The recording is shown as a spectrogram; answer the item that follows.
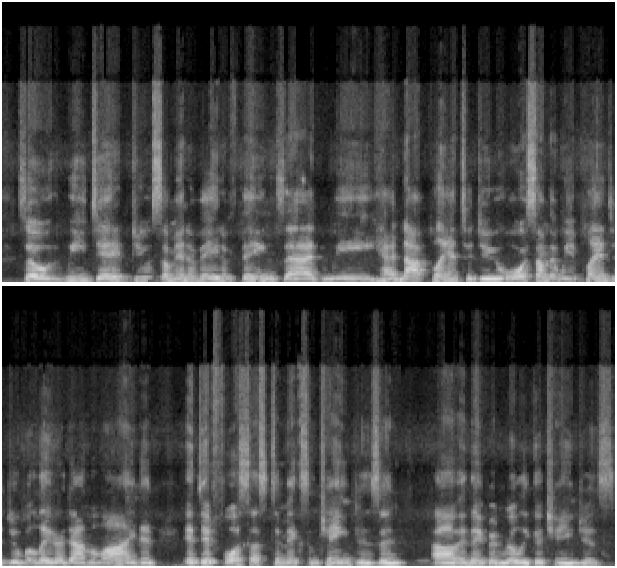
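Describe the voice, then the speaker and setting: With a Boston accent, a woman talks at a moderate pace with very wide pitch swings and hardly any pauses. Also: medium pitch for a woman. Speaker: health care executive. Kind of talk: interview.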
